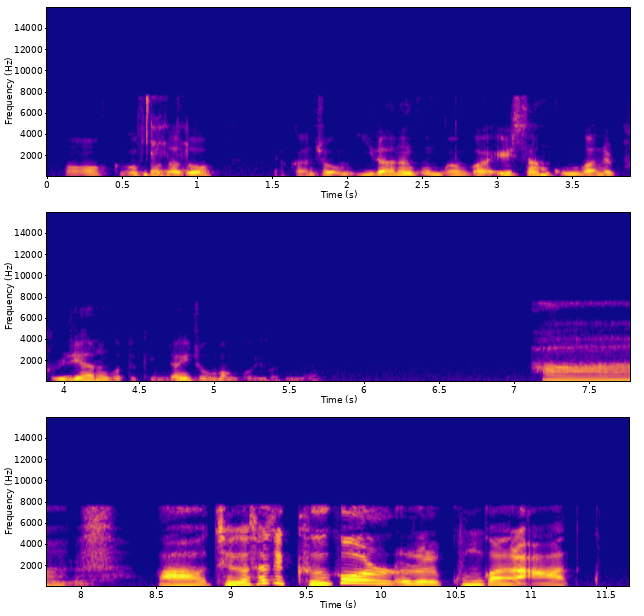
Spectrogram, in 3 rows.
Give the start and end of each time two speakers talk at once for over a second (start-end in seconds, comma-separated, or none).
none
